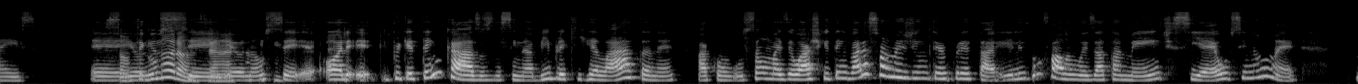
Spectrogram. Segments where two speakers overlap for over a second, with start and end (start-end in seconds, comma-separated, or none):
1.0-2.5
